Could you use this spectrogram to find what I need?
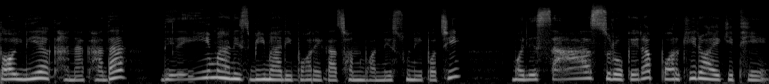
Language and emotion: Nepali, fearful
